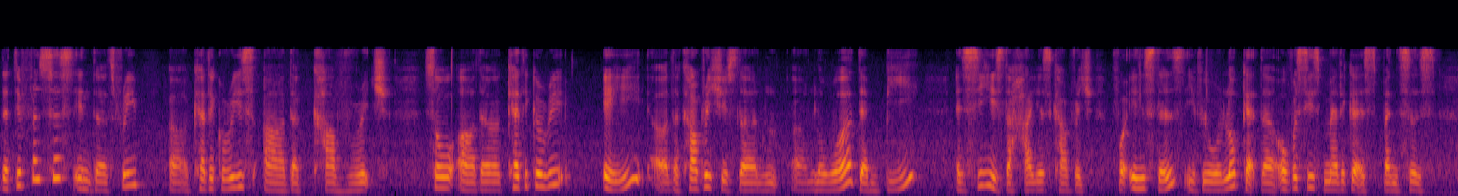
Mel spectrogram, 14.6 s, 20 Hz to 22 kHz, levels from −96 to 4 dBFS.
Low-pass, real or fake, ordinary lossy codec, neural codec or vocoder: none; real; none; none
